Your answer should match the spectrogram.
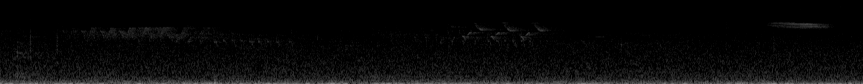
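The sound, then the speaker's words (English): Faint blue-winged warbler bee call: thin, high, buzzy notes rising out of a steady outdoor hiss, a couple of brief wheezy phrases spaced several seconds apart, with no talking. “It's the bee call from the blue-wing warbler.”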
